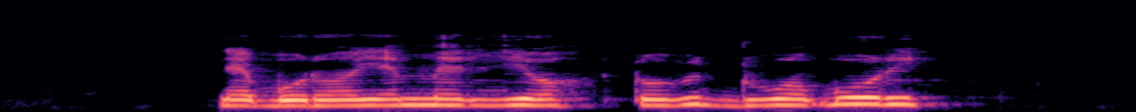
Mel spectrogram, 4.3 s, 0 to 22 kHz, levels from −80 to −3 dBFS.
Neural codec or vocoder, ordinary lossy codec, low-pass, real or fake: none; AAC, 32 kbps; 7.2 kHz; real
